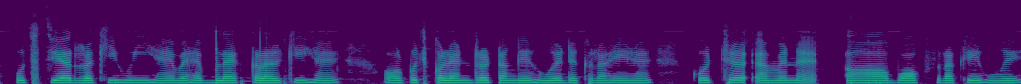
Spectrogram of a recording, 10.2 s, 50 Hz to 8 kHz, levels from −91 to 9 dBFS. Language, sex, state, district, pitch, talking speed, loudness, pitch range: Hindi, female, Uttar Pradesh, Etah, 200 Hz, 145 wpm, -33 LUFS, 195-210 Hz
